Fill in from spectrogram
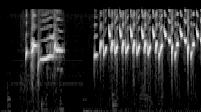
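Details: European goldfinch F.O.C.S.E training song for young birds: a drawn whistled note, a pause, then a fast run of repeated chirping notes, about three per second and quickening.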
